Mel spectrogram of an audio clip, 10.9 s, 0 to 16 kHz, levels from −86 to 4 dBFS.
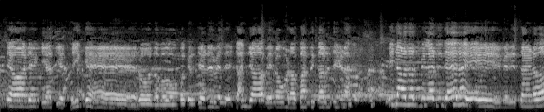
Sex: male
